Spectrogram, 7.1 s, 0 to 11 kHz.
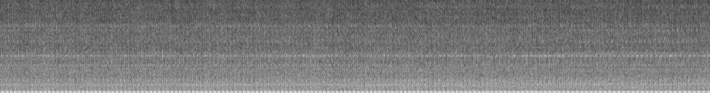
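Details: Kohler Courage engine repowering a Craftsman LT2000 lawn tractor, first run after remounting the engine; steady single-cylinder idle with a light, quick ticking over the thump from noisy lifters. An oil drip appears afterwards.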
